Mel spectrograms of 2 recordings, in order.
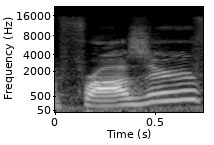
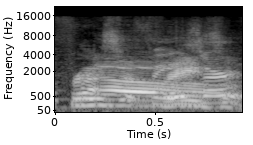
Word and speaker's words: Fraser: And Adam Sandler couldn't say his name, but then I guess Brendan Fraser's name is pronounced Brendan Fraser. – Fraser. For the hard Z. Fraser. – It's a hard Z, yeah.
